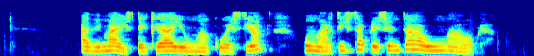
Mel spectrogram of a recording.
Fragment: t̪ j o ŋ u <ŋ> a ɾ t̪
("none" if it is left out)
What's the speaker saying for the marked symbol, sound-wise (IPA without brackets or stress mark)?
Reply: ŋ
